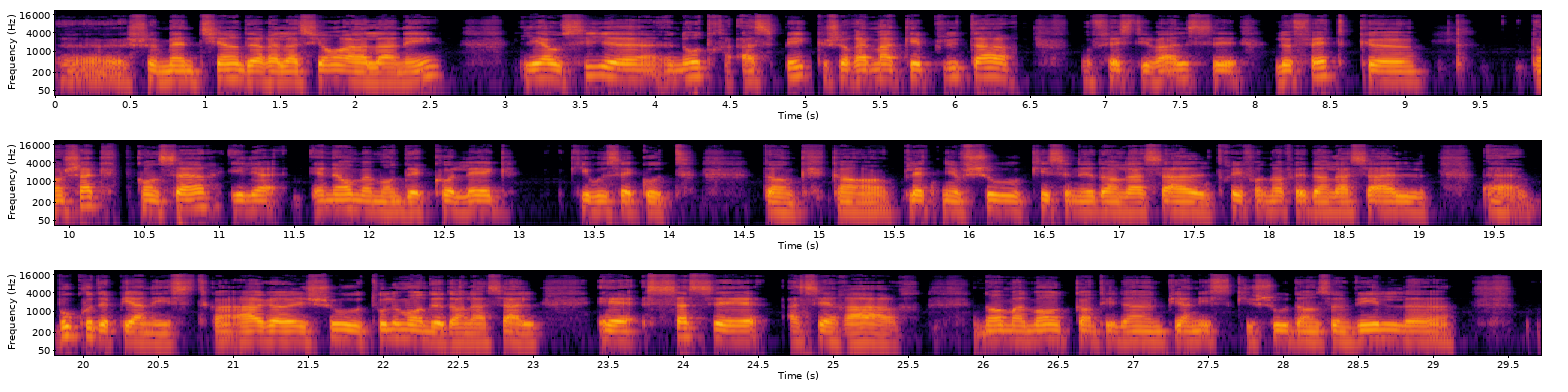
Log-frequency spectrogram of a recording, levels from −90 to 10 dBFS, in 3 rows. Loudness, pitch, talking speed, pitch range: -17 LUFS, 115 Hz, 170 wpm, 110-125 Hz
